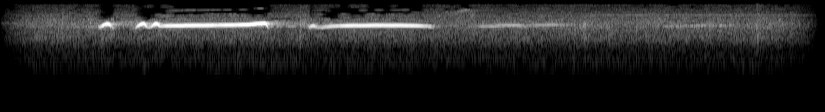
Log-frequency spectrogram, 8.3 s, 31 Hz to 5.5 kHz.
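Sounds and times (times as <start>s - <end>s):
striolated puffbird calling: 1.0s - 5.9s.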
